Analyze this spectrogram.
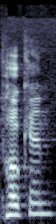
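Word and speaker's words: Pokkén Tournament: Is it Pokken? Yeah. Is that how you It's pronounce like it? Tekken and Pokken.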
